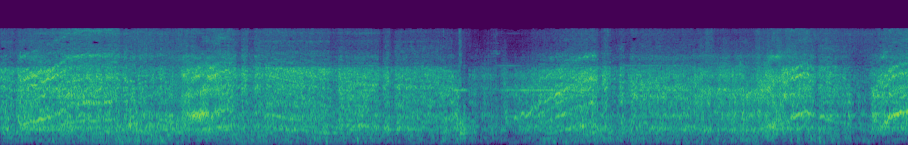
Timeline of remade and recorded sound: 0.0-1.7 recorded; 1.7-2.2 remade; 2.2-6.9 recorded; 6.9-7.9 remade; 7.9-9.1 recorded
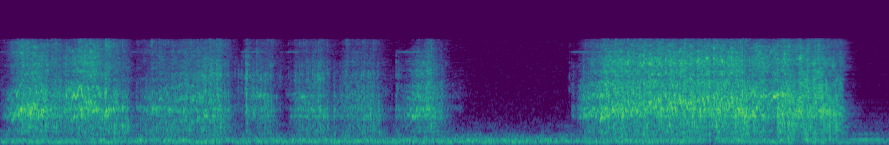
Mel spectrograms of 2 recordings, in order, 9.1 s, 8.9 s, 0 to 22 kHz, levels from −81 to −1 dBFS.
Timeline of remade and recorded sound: 0.0-7.9 recorded; 7.9-8.9 remade

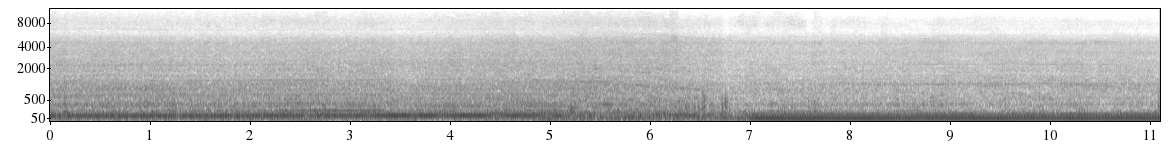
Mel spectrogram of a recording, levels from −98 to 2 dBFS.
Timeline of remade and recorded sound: 0.0-8.6 recorded; 8.6-10.7 remade; 10.7-11.1 recorded

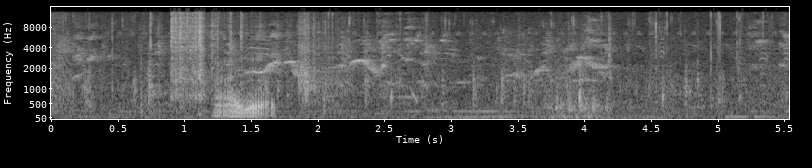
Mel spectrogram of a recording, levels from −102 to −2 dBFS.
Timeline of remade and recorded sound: 0.0-5.5 recorded

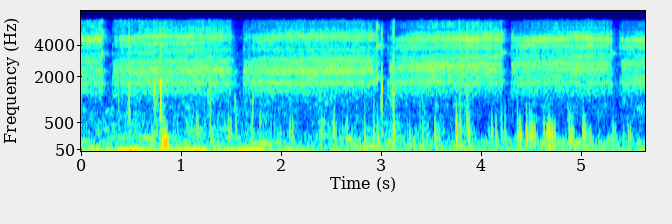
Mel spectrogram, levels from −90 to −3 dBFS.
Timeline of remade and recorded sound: 0.0-5.6 recorded

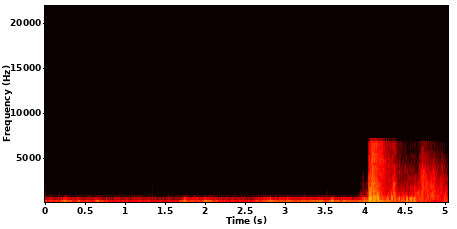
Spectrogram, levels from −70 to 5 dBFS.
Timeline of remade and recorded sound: 0.0-5.0 recorded

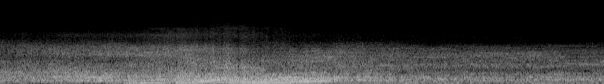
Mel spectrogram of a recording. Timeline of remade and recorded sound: 0.0-1.0 recorded; 1.0-4.6 remade; 4.6-5.3 recorded; 5.3-6.0 remade

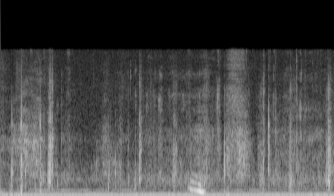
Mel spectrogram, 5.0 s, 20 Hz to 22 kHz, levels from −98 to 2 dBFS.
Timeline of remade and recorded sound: 0.0-5.0 recorded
